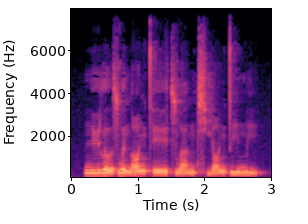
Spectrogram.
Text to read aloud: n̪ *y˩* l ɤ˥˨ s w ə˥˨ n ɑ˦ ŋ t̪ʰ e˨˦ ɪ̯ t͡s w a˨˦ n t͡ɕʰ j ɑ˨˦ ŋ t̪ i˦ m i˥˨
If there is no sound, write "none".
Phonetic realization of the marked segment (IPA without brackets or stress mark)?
y˦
